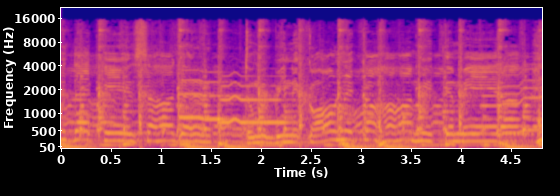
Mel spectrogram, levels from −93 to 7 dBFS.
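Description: From 0.26 to 0.28 s there is a burst of damaged data in a compressed stream. Part of the encoded stream at that point was wrong, so the decoder either misread the affected frames or rejected them, lost its lock on the frame structure and had to hunt for the next valid frame header before resuming normal output. The result is a brief disruption of about 20 ms, heard as a chirp, squawk, click or short hole in the sound.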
